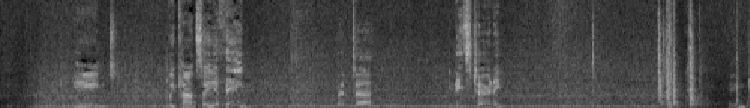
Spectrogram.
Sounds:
Microwave oven, Speech

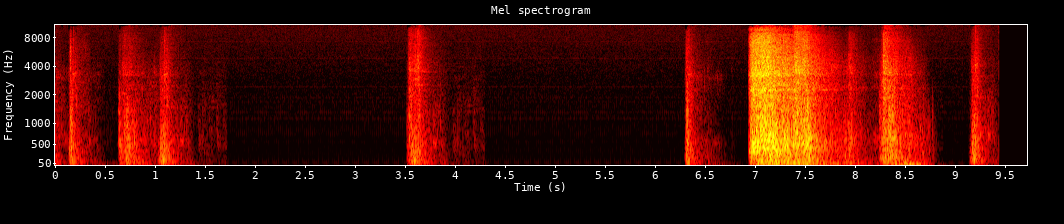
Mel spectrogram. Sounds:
Door, Slam

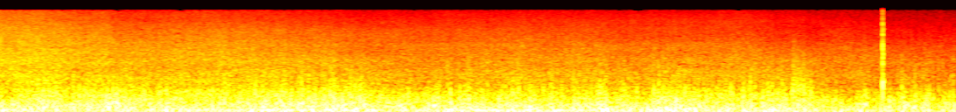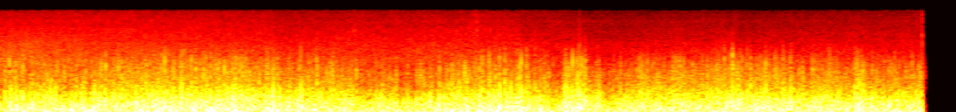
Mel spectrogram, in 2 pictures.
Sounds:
Boat, Motorboat, Vehicle

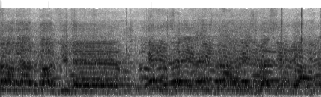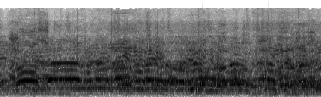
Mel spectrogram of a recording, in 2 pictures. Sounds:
Speech, Male singing

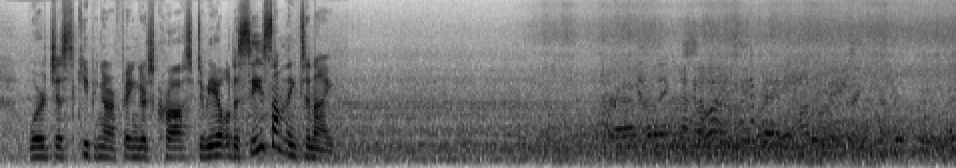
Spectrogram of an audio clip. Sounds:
Speech

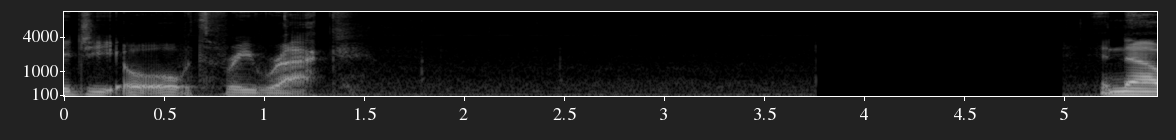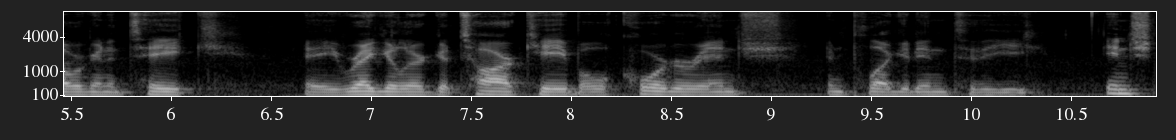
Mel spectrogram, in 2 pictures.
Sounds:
Speech

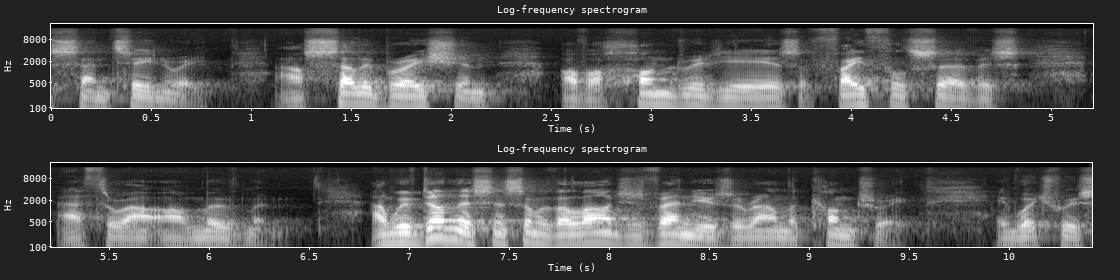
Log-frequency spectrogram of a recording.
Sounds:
Speech

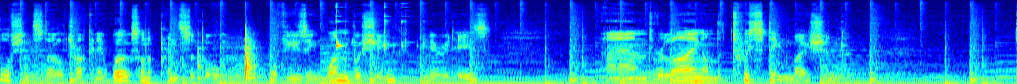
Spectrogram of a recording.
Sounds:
Music, Speech

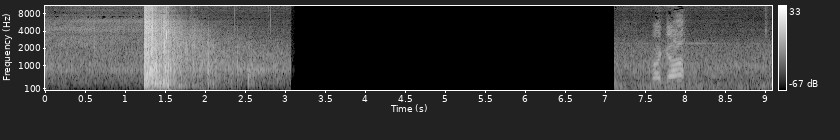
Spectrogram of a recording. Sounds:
Speech, Firecracker

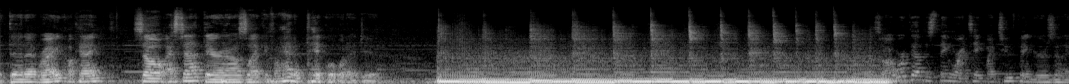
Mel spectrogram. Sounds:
Guitar, Speech, Musical instrument, Plucked string instrument, Bass guitar, Music, Tapping (guitar technique)

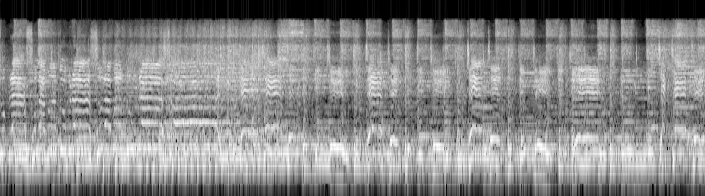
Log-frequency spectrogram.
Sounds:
Music

